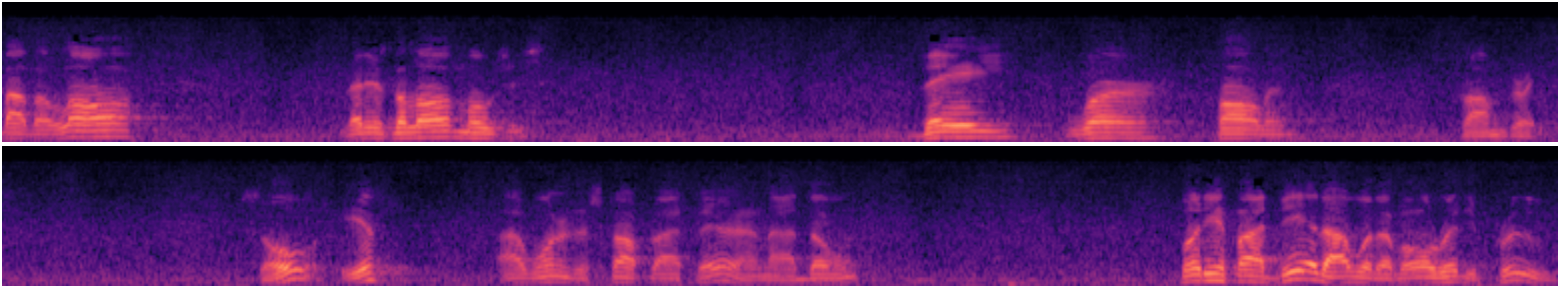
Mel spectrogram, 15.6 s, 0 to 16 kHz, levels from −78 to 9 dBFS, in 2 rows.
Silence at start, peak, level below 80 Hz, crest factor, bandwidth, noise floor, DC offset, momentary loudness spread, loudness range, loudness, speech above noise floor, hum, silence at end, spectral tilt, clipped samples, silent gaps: 0 s; -2 dBFS; -50 dBFS; 20 dB; 11 kHz; -42 dBFS; under 0.1%; 26 LU; 6 LU; -21 LUFS; 22 dB; none; 0 s; -6.5 dB/octave; under 0.1%; none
